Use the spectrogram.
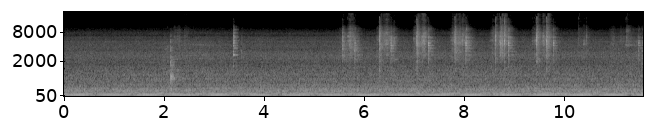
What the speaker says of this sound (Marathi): कांदे मी आता धुवून घेतलेले आहेत, आता कापून घेते.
